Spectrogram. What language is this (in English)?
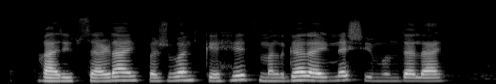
Pashto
